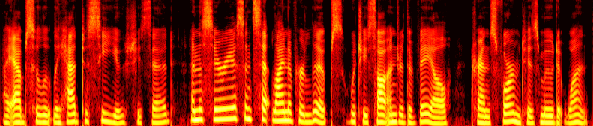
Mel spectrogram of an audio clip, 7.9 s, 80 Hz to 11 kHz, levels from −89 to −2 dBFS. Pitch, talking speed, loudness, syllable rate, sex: 195 Hz, 210 wpm, -19 LUFS, 4.9 syllables/s, female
